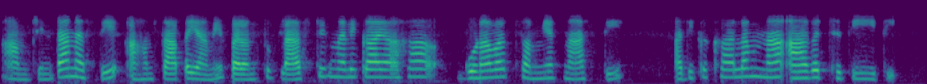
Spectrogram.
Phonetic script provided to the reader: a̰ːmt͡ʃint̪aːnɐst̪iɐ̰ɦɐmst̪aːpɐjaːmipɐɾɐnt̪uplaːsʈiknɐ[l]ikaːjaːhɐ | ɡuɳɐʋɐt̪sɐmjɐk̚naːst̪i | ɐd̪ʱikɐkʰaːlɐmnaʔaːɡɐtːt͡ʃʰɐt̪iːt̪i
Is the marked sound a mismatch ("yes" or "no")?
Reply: no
